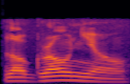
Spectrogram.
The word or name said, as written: Logrono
